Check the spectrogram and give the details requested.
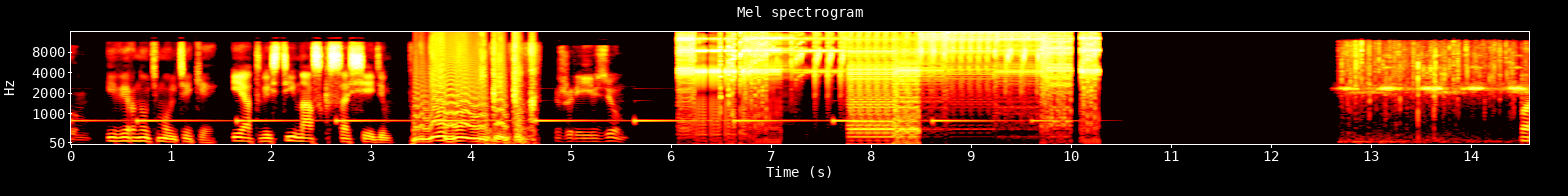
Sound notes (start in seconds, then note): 6.0 glitch sound; 12.7 cricket sound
